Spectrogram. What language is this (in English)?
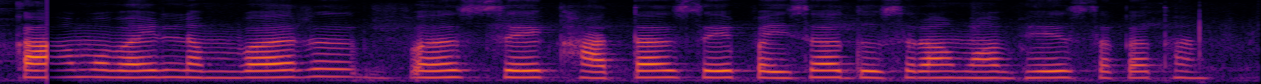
Chhattisgarhi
